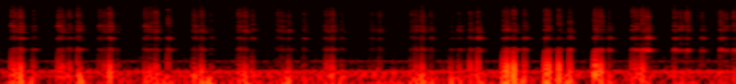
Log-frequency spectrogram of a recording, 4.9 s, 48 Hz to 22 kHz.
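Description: A sealed, hollow 12 oz Mountain Dew aluminum soda can is tapped fast with fingernails and fingertips. The result is a steady stream of quick, dry taps: mostly dull and low, with light metallic clicks on top. Each tap dies away almost at once.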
